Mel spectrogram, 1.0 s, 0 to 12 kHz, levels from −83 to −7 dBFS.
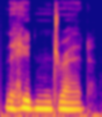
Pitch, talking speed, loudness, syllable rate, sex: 165 Hz, 175 wpm, -15 LUFS, 4.4 syllables/s, female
